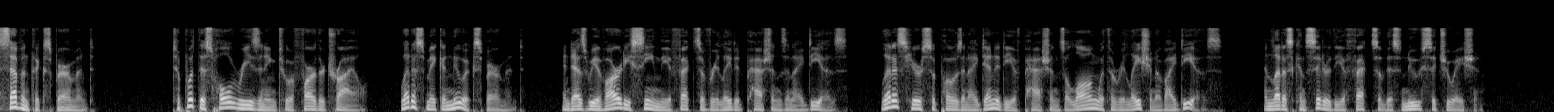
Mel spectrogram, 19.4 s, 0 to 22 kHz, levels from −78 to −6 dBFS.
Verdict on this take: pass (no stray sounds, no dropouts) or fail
pass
